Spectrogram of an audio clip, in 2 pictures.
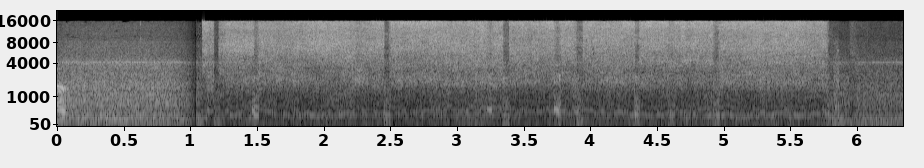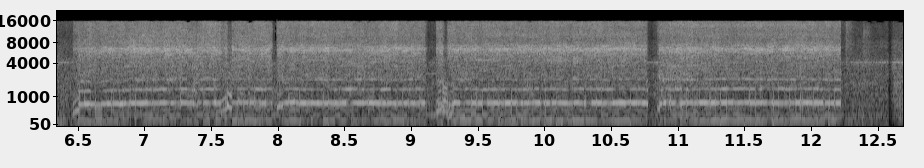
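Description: Air-powered orbital palm sander cleaning up laser-cut thin stainless steel sheet: a steady rushing hiss of the abrasive on the metal for the first half, then from about six and a half seconds a steady pitched whine with a low hum beneath it.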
